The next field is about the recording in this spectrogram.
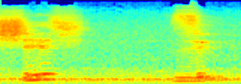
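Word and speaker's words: Shih Tzu: she's a dog and the breed is zooo yeah I know it's sounds like a bad word but it's Shish zoo I spell it so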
